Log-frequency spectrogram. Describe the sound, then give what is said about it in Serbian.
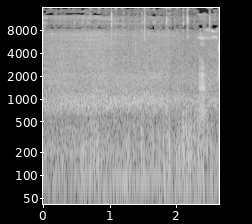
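Wind blowing in New York roars across the microphone as a steady, dense rush of noise that buffets and gusts unevenly for the whole stretch. “Evo, vetar. Koliko je već, ne znam, 20-30 dana duva non stop. Svaki dan stalno non stop.”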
